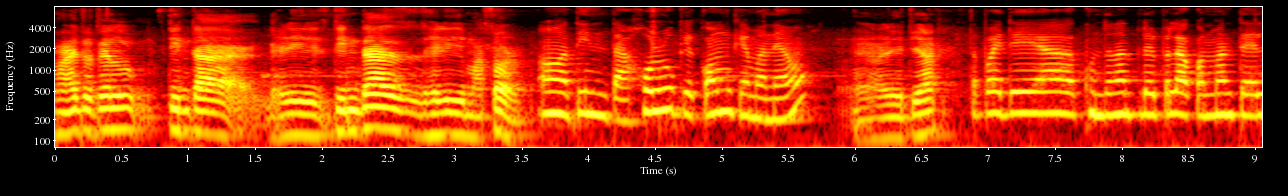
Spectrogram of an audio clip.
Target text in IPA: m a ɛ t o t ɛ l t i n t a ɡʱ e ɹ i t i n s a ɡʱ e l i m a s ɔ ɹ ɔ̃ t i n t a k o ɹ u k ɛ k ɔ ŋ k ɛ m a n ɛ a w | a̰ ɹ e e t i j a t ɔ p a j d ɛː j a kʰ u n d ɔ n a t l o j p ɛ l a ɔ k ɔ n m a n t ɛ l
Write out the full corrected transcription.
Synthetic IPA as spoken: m a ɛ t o t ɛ l t i n t a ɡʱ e ɹ i t i n t a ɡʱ e ɹ i m a s ɔ ɹ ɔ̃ t i n t a x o ɹ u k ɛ k ɔ m k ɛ m a n ɛ a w | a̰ ɹ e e t i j a t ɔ p a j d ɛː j a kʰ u n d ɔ n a t l o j p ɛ l a ɔ k ɔ n m a n t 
